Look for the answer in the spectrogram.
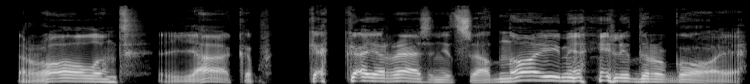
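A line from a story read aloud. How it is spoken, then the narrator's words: Laughing. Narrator (Russian): засмеялся Каин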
